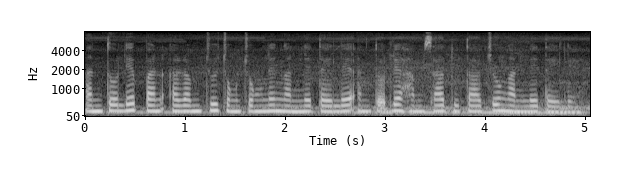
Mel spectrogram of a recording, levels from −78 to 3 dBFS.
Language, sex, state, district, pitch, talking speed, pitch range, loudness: Wancho, female, Arunachal Pradesh, Longding, 200 Hz, 250 wpm, 195-210 Hz, -16 LUFS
